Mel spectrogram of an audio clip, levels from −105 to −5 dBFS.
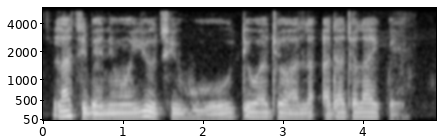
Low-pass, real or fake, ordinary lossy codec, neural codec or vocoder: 5.4 kHz; real; none; none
